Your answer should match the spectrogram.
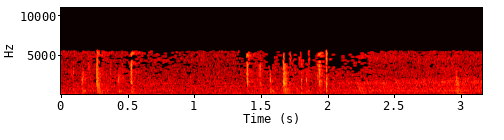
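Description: Several computer keyboard keys are pressed in an irregular sequence of sharp clicks over a steady low hum, with no one speaking, as space is pressed to select the UK British keyboard layout radio button in a setup menu.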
